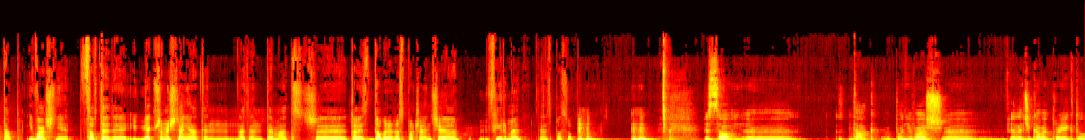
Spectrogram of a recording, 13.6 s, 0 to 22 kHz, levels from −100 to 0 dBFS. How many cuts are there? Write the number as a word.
three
